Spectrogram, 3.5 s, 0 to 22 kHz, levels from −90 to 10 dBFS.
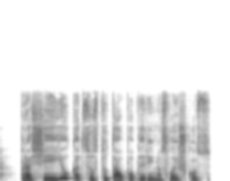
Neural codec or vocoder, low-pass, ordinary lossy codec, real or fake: none; 10.8 kHz; AAC, 64 kbps; real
